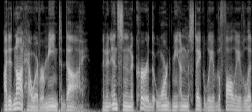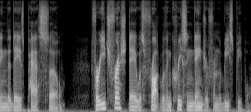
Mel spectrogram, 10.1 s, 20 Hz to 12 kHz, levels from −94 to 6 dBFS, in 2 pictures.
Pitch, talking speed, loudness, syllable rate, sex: 95 Hz, 215 wpm, -21 LUFS, 5.9 syllables/s, male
